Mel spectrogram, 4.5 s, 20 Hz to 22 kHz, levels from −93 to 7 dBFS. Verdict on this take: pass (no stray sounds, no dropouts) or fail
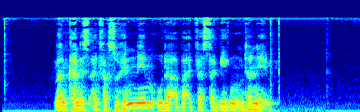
pass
